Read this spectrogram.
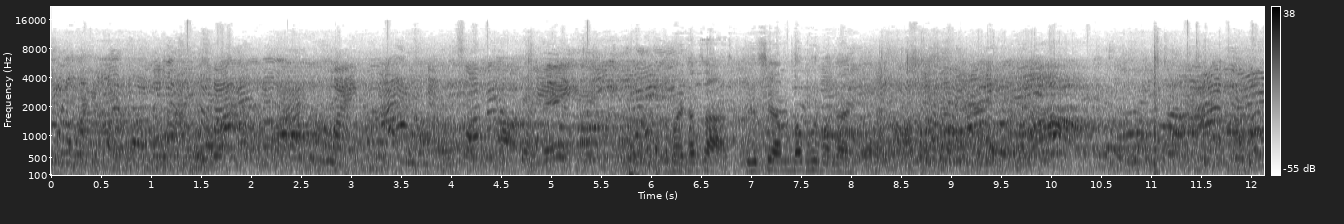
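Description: A large crowd chatters and shouts loudly in an echoing hall.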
